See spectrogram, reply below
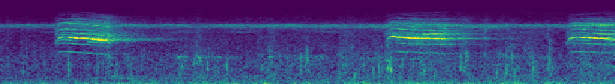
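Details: Wild blue jays scolding a hiker on a forest reserve trail, alarm calling to warn the woods of a human and put other animals on alert: harsh, loud jeers with a buzzy ringing quality, three bursts over four seconds.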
